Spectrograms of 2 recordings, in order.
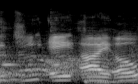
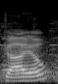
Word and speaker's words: Gaio: I'm at, G-A-I-O. It is pronounced Gaio. Gaio. A lot of people get it wrong, but Gaio it is.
